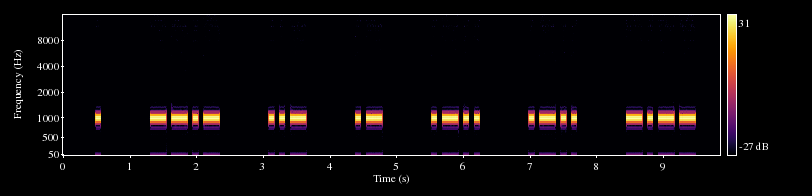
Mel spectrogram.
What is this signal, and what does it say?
Morse code, heard as a keyed tone, about 15 wpm, spaced as for 8 wpm, 1000 Hz. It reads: EQUALLY
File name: qotdfiles / 8wpm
